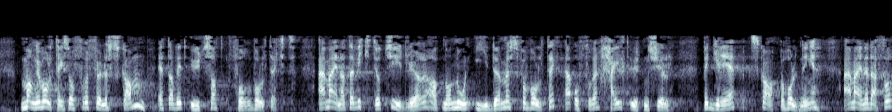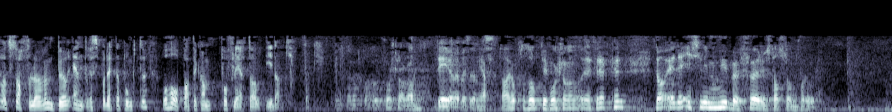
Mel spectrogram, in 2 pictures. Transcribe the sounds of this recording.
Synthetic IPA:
mɑŋːəʋɔlt̪ʰɛkt̪sɔfːɾəføːləskɑmːɛt̪ːəɾɑblɪt̪ːʉːt̪sɑt̪ːfɔɾʋɔlt̪ʰɛkt̪ | æɪmæɪnəɑt̪̚d̪ɛæɾʋɪkt̪ɪɔt̪ʰyːd̪əlɪjøːɾəʔɑ̰t̪nɔnuːəniːd̪œməsfɔʋɔlt̪ʰɛkt̪ʰæɾʔɔfːəɾəhæɪlt̪ʉːt̪n̩ʃʏl | b̥əɡɾeːpskɑːpəɦɔld̪nɪŋə | ʔæɪmæɪnəd̪æɾfɔɾɑt̪st̪ɾɑfəløːʋənbøɾɛnd̪ɾəspʰɔd̪ɛt̪ːəpʰʊŋkt̪ə | ɔɦoːpəɑt̪̚d̪ɛkʰɑnfoːfleːʁt̪ʰɑlɪd̪ɑ̰ːɡ̥t̪ʰɑk̪ː | ɾɔpt̪ɑt̪pːfɔʂɭɑːɡɑnd̪ɛjøːɾjæɪpʰʁɛsɪd̪ɛnd̪̥ɑæɾɔpt̪ɑt̪ɔpt̪ɪfɔʂɭɑːɡən̰ɾɛfəɾeːʈəɾd̪ɑʔæɖɛʔɪslɪmnyːbøːføːɾəɾst̪ɑːt̪sɾɔ̰ln̩fɔ̰ɾṵːɾ

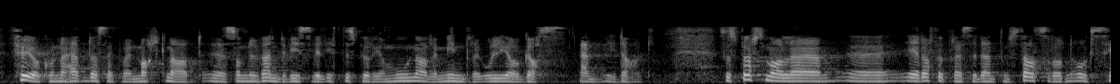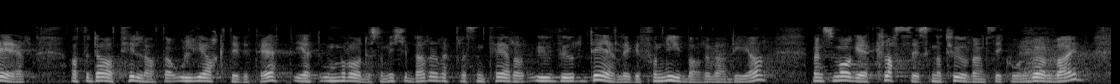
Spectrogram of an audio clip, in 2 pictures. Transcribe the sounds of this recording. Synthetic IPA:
føːɾɔkʰʉnːəɦɛʋd̪ɑsæɪpʰɔæɪnmɑɾknɑd̪sɔmnœd̪ʋɛnd̪ɪʋiːsʋɪlɪt̪ːəspʏɾjɑmuːnɑləmɪnd̪ɾəʊljɑɔɡɑsɛnɪd̪ɑːɡ̥ | sɔspœɾʂmoːlə | ɛɾd̪ɑfɔɾpʰɾɛsɪd̪ɛnt̪ɔmst̪ɑːt̪sɾoːd̪noːɡseːɾɑt̪̚d̪ɑːæʈʰɪlːɑːt̪əʊljəɑkt̪ɪʋɪt̪ʰeːt̪ɪɛɪt̪ʊmɾoːd̪əsɔmɪçːəbæːɾəɾɛpɾɛsənt̪ʰeːɾəɾʉʋʉɾd̪eːɾlɪɡəfɔɳyːbɑːɾəʋæɖiːəɾ | mɛnsɔmoːɡæɾæɪt̪kʰlɑsɪsknɑt̪ʰʉːɾʋɛnsɪkʰuːnwøːlʋɑɪd̪

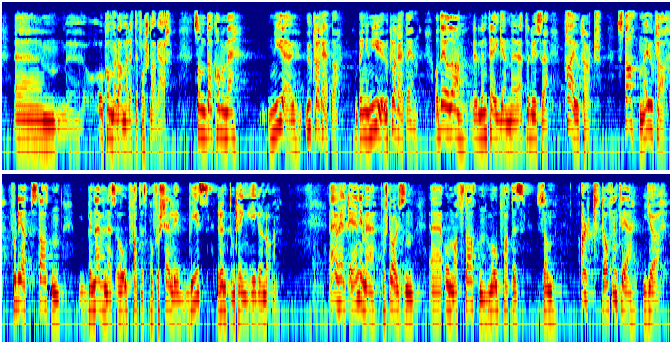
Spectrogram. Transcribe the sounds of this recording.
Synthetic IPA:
ɔkʰɔmːəɖɑːmɛd̪ɛt̪ːəfɔʂɭɑ̰ːɡəhæ̰ːɾ | sɔnd̪ɑːkʰɔmːəmɛ | nyːəʉːkʰlɑːɾheːt̪ə̰ɾ | bɾɪŋːənyːəʉːklɑːɾheːt̪əɾɪnː | ɔd̪ɛæɾjʊd̪ɑlʏnt̪ʰɛɪɡənɛt̪ːəɭyːsə | kʰɑːɛɾʉːkʰlɑ̰ːʈ | st̪ɑːt̪n̩ɛɾʉːkʰlɑ̰ːɾfɔɖiːɑt̪st̪ɑːt̪n̩bənɛʋnəsɔʊpfɑt̪ːəspʰɔfɔʂɛlːɪʋiːsɾʉnt̪ʊmkʰɾɪŋːɪɡɾʉnlɑ̰ːʋə̰n | æɾjʊhɛɪlt̪eːnɪmɛfɔʂʈoːəlsn̩ʔʊmɑt̪st̪ɑːt̪n̩mɔʊpfɑt̪ːəsː | ɔm | ʔɑlt̪d̪ɛɔfənt̪lɪəjøːɾ

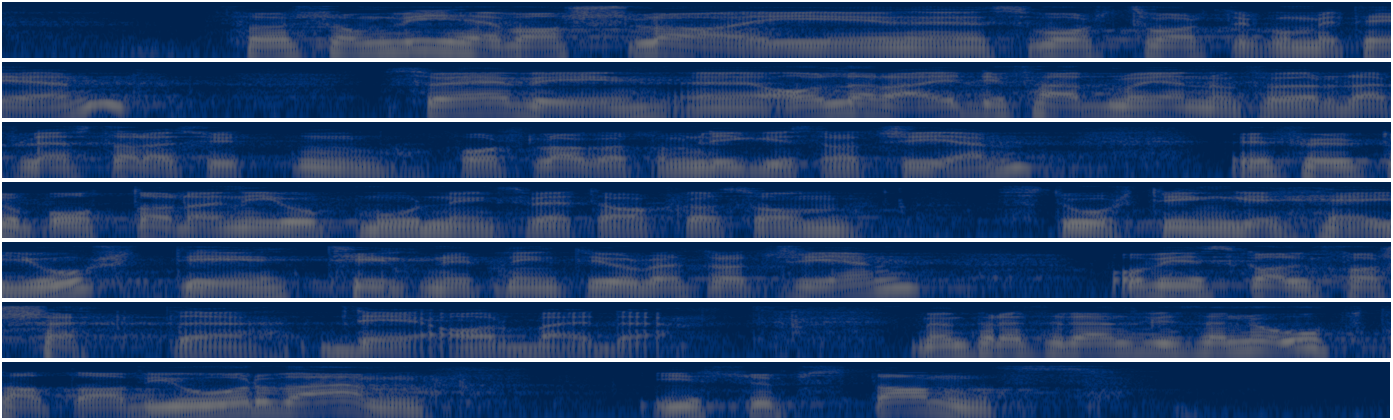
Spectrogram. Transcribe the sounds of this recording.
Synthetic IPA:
fɔʂɔmʋɪhɑɾʋɑʂɭɑɪsʋɑːɾt̪sʋɑːɾt̪əkʊmɪt̪ʰeːən | sɔɛɾʋɪɑlːəɾæɪd̪ɪfæɾɖ̪mɛɔjɛnːʊmføːɾəd̪æɪfleːst̪əɑd̪æɪsyt̪n̩fɔʂɭɑːɡɑsɔmlɪɡːəɾɪst̪ɾɑt̪əʂiːənʋɪ̰hɑɾfʉlk̚t̪ʊpːɔt̪ːəɑːʋd̪æɪniːʊpmuːd̪nɪŋsʋeːt̪ʰɑːkɑsɔm | st̪uːɾt̪ʰɪŋɡəhɛjʊɾt̪ɪt̪ʰɪlknʏt̪nɪŋt̪ʰɪljuːɾʋæst̪ɾɑt̪ɛʂiːən | ʔɔ̰ʋɪskɑlfɔʂɛt̪ːəd̪ɛʔɑ̰ɾbæ̰ɪd̪ə̰mɛnpʰɾɛsɪd̪ɛnt̪ʋɪs̬d̪ɛnuːʊpt̪ʰɑt̪ːɑʋjuːɾʋæɳ | ʔɪsʉbst̪ɑns

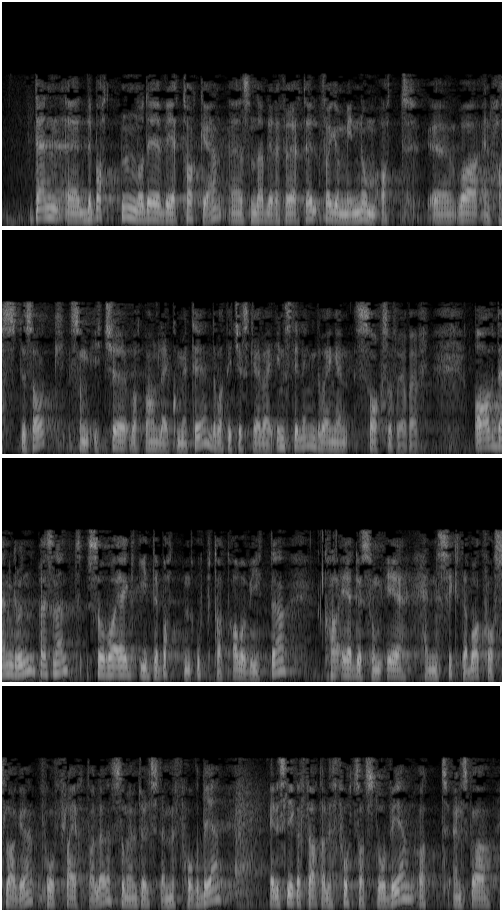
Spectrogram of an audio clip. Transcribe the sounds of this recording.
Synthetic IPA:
d̪ɛnd̪ɛbɑt̪n̩nɔd̪ɛʋeːt̪ʰɑːkəsɔmd̪æːblɪɾɛfəɾeːɾt̪ʰːɪlfɔɾɛɡjʊmɪnːəɔmɑt̪ | ʋɑɾæ̰ɪnhɑst̪əsɑːksɔmɪçːəʋɑɾt̪bəhɑnlɑɪkʰʊmɪt̪ʰeːd̪ɛʋɑɾt̪ɪçːəskɾeːʋæɪʔɪnst̪ɪlːɪŋd̪ɛʋɑɾɪŋːənsɑːksɔfhøːɾəɾ | ʔɑʋd̪ɛnɡɾʉnːn̩pʰɾɛsɪd̪ɛnt̪sɔʋɑɾɛɡɪd̪ɛbɑt̪n̩ʊpt̪ʰɑt̪ʰːɑʋɔʋiːt̪ə | kʰɑːʔɛɖɛsɔmɛɾhɛnsɪkt̪əbɑːkfɔɾslɑːɡəfɾɔflæɪɾt̪ʰɑləsɔmɛvɛnt̪ʉɛlt̪st̪ɛmːəfɔɾd̪ɛ | ɛɖ̪ɛsliːkɑt̪flæɪɾt̪ɑləfɔɾt̪sɑt̪st̪oːɾʋɛɑt̪ɛnskɑ

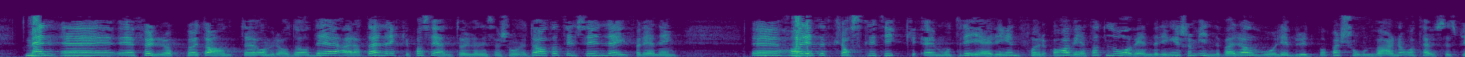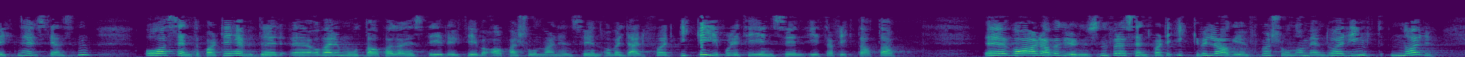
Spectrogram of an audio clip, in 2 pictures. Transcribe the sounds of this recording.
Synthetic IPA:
mɛnjæɪfœlːəɾɔpʰːɔɛt̪ɑːnt̪ɔmɾoːd̪əɔd̪ɛæɾɑt̪̚d̪ɛæɾɛnɾɛkːəpʰɑsɪɛnt̪ɔɾɡɑnɪsɑʂuːnəɖɑːt̪ɑt̪ʰɪlsyːnleːɡəfɔɾeːnɪŋ | ɦɑɾɛt̪ːət̪kʰɾɑskʰɾɪt̪ʰɪkːmʊt̪ɾɛjeːɾɪŋənfɔɾɔhɑːʋeːt̪ʰɑt̪ːloːʋɛnd̪ɾɪŋəʂɔmɪnːəbæːɾəɾɑlʋoːɭɪəbɾʉd̪ːpʰɔpʰæʂuːnʋæːɳəɔt̪ʰɑʉsəspʰlɪkt̪nhɛlsə̥t̪ʰeːnəst̪n | ɔsɛnt̪əɾpɑʈiːhɛʋd̪əɾɔʋæːɾəmuːt̪̚d̪ɑːt̪ɑlɑɡənsd̪ɪɾək̚t̪ʰiːʋəʔɑpʰæʂuːnʋæːɳəhɛnsyːnɔʋɛld̪æɾfɔɾɪkːəjiːpʰʊlɪt̪ʰiːɪnsyːnɪt̪ʰɾɑfɪkːd̪ɑːt̪ɑ | ʋɑːæɖɑbəɡɾʉnːəlsn̩fɔɾɑt̪sɛnt̪əɾpɑʈiːʔɪkːəʋɪlːɑːɡəɪnfɔɾmɑʂuːnɔmʋɛmd̪ʉhɑɾːɪŋt̪nɔɾ

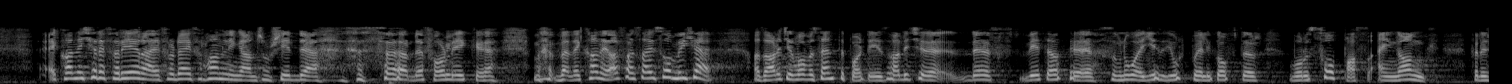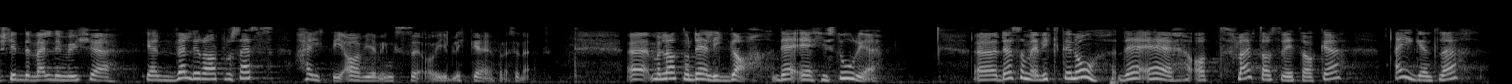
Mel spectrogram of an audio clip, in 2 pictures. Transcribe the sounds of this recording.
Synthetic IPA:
ɛ̰ɡ̚kʰɑnɪçːəɾɛfəɾeːɾɑɪfɾoːd̪æɪfɔɾɦɑnd̪lɪŋɑnəsɔmʂɛd̪ːəføːɾd̪ɛfɔɾliːkə | mɛnɛɡkʰɑnɪɑləfɑlsæɪsɔmʏçə | ʔɑt̪hɑd̪əɪçəd̪oːʋəsɛnt̪əɾpɑʈiːəsɔhɑd̪əɪçəd̪ɛʋɪːt̪ɑːkəsɔmnuːəæɾjɪjʊʈːpʰɔhɛlɪkɔpt̪əɾʋɑːɾəsɔpʰɑsæ̰ɪnɡɑŋfɔɖɛʂɪd̪əʋɛld̪ɪmyːçə | ʔɪæɪnʋɛld̪ɪɾɑːɾpʰɾʊsɛs | hæɪlt̪ɪʔɑːʋjiːʋɪ̰ŋsœ̰ʏəblɪkːə̰pʰɾɛ̰sɪd̪ɛ̰nt̪ | mɛnlɑːt̪nuːd̪ɛlɪɡːəd̪ɛʔɛɾhɪst̪uːɾɪə̰ | d̪ɛsɔmɛɾʋɪkt̪ɪnoːd̪ɛʔɛɾɑ̰t̪flæɪɾt̪ʰɑlsʋiːt̪ʰɑːkəʔæɪɡənt̪lɪ

